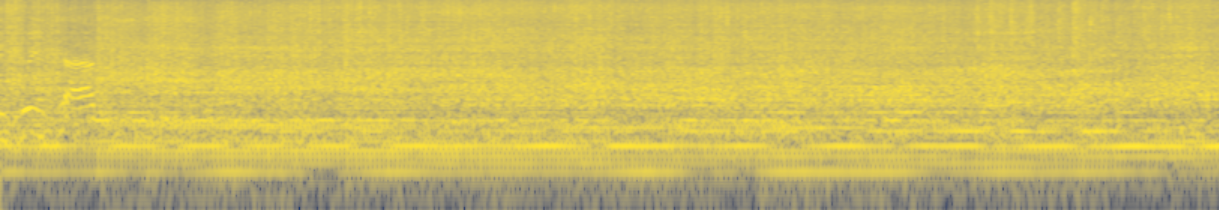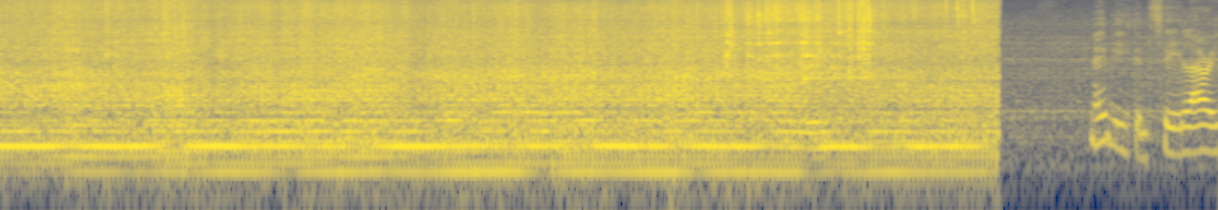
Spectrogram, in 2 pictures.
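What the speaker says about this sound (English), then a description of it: "We got my old mower, riding mower on the trailer so I could mow our backyard if it still works. It's making weird noises." An old riding lawn mower hauled on a trailer runs loudly and steadily with an odd, uneven droning hum, close by and continuous, then cuts off abruptly near the end.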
